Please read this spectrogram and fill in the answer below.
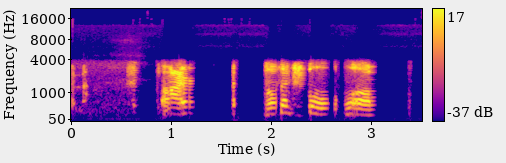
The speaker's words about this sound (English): We lost you, man. Your phone went all garbly gook.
